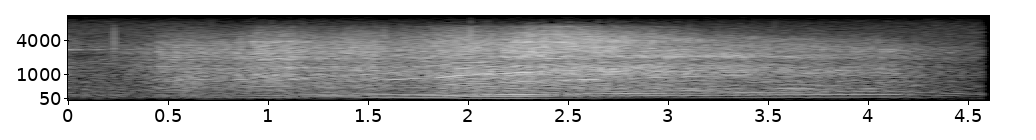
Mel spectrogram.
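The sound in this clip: A car engine pulls away at night after dropping off passengers, rising in pitch as it accelerates, swelling in loudness and then slowly fading.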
